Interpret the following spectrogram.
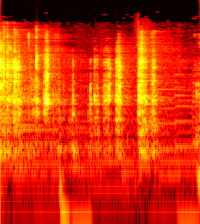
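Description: Quick metallic clicks and scraping of a scooter's wheel axle being slid out through the deck's rear dropout and the wheel's bearings.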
